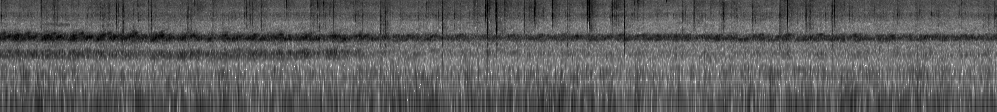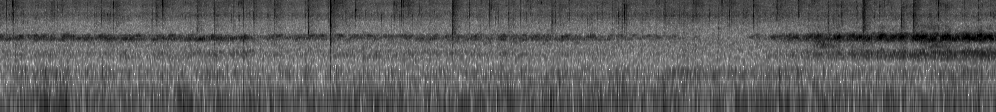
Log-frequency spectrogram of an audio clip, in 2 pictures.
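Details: A frog chorus rings as high steady bands that fade out partway through, leaving low rumble and crackling clicks, then the massed calling swells back strongly near the end.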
